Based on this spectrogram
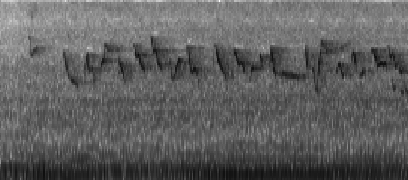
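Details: White-eye pouring out song while defending its position against rivals below: a continuous chain of quick, high, down-slurred chirping notes over a steady low hum of background noise.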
